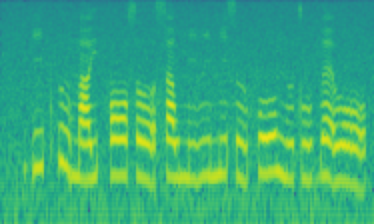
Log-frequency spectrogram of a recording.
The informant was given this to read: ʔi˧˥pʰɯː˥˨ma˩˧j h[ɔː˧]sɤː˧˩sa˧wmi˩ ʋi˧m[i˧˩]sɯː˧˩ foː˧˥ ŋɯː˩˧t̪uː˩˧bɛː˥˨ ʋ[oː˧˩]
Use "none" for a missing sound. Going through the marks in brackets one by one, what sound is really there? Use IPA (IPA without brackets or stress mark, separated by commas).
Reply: ɔː˧, i˧, oː˧˩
